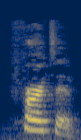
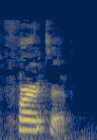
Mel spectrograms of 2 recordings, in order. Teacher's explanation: The stress is on the first part, furtive.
